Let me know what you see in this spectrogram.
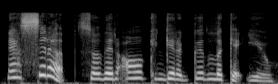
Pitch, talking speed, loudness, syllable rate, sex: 250 Hz, 280 wpm, -20 LUFS, 5.1 syllables/s, female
